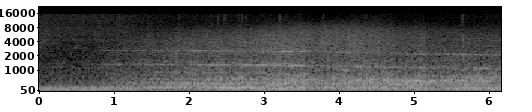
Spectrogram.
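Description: A fixed-wing aircraft flying past, a steady engine drone that swells about two seconds in, with its pitch sliding slowly down.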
